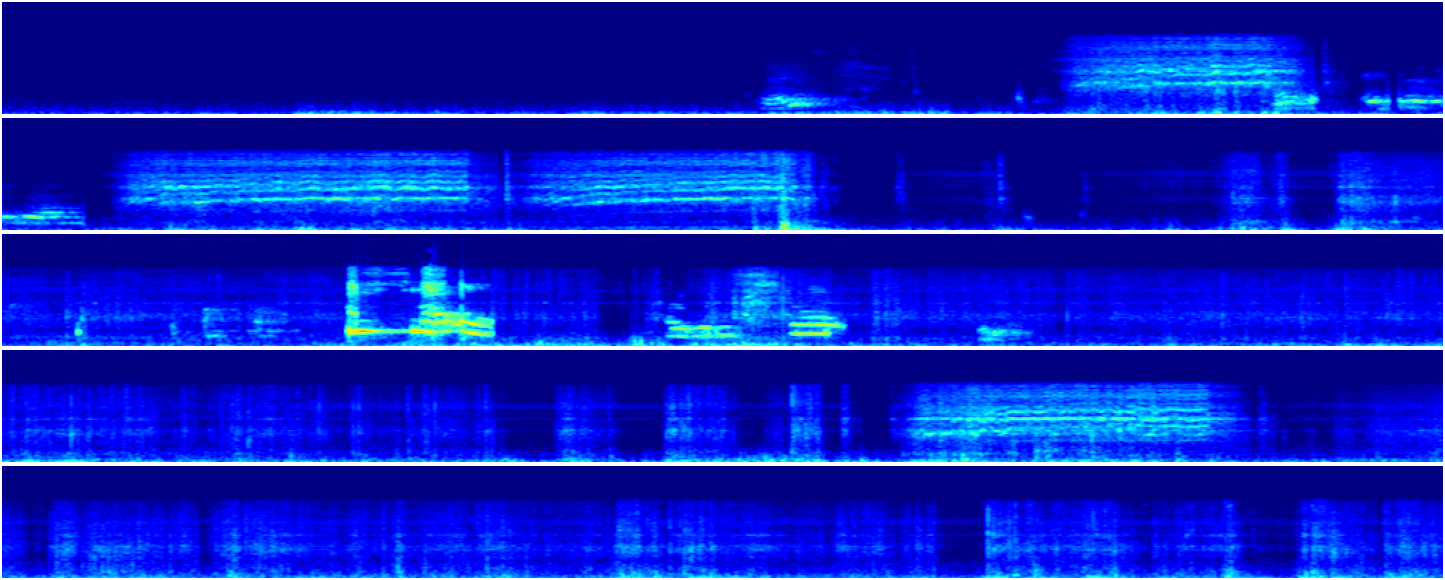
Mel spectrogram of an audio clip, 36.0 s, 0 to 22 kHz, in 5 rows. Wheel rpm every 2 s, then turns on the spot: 0, 0, 80, 70, 120, 20, 20, 10, 20, 20, 20, 10, 70, 50, 20, 20, 20, 30.
10-22 26-36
